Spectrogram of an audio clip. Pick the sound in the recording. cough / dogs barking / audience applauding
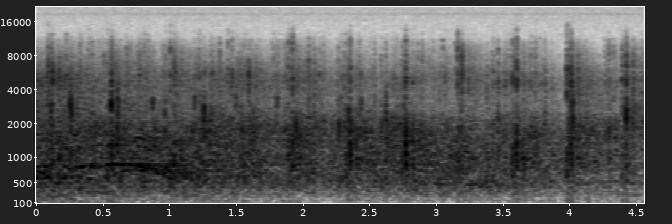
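audience applauding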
